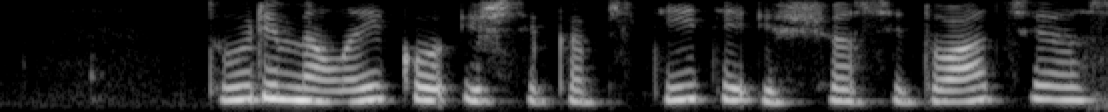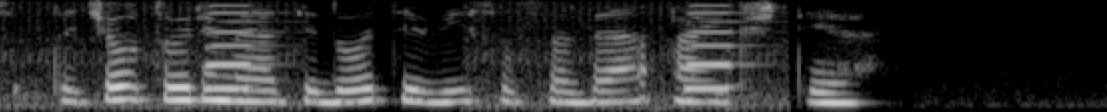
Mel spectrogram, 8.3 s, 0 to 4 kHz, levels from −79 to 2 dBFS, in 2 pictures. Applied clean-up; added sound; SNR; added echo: none; Vehicle horn, car horn, honking; 7 dB; none.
